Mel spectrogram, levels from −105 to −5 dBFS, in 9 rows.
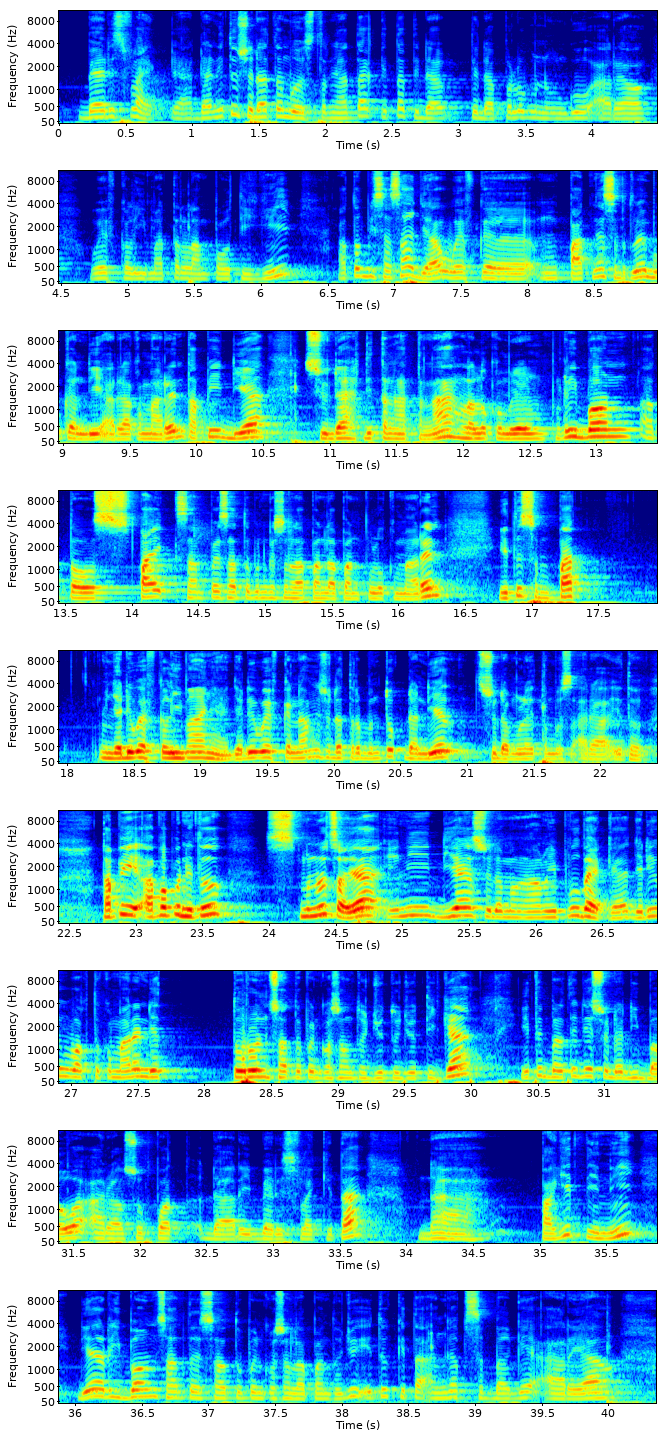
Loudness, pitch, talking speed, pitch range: -26 LUFS, 165 Hz, 145 wpm, 150-195 Hz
